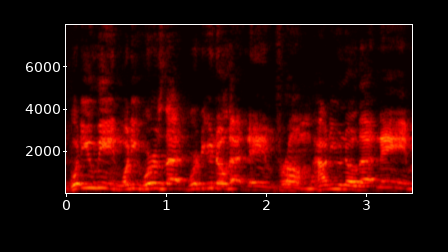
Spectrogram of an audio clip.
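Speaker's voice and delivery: mock-furious interrogation, fading down; hammed-up enraged Batman; angry Batman. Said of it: "he's like".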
